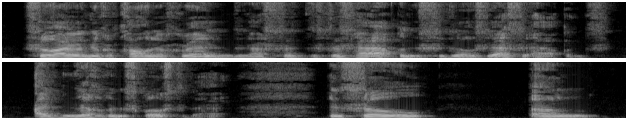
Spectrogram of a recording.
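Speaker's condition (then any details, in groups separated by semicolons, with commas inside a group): Möbius syndrome; no facial nerve control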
